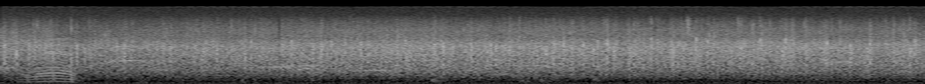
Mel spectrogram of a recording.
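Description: A crowd claps in a large echoing hall.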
